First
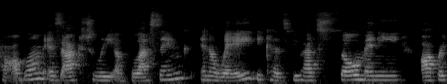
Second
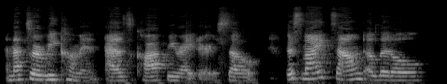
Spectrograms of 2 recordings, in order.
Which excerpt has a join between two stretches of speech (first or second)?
second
